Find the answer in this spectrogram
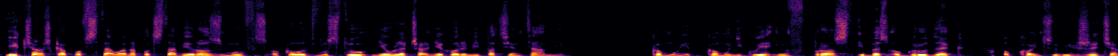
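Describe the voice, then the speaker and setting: A male preacher giving a sermon, reading scripture in a slow, measured way with pauses. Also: fairly high pitch, mellow.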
